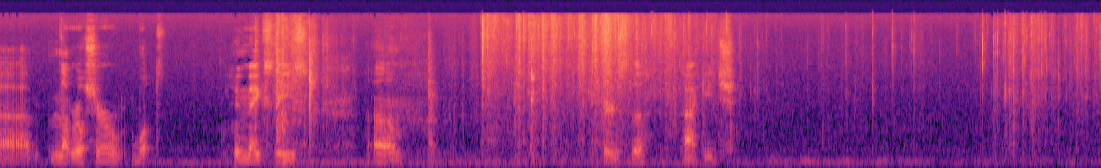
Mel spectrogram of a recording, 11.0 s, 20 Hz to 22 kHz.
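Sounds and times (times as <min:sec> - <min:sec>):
plastic bag crinkling: 0:04.8 - 0:11.0.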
